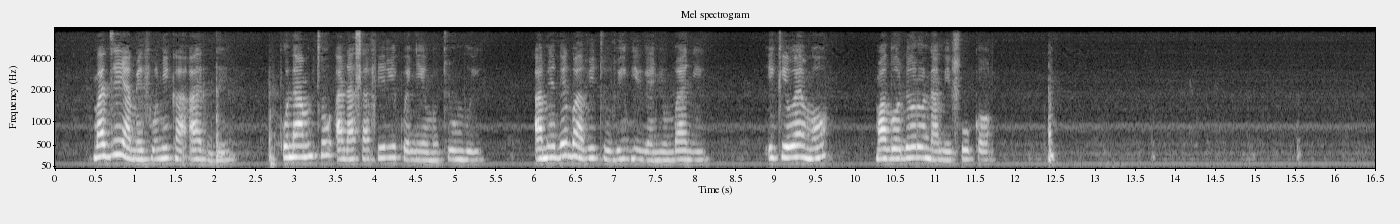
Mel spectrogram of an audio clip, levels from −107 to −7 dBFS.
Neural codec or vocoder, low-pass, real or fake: codec, 16 kHz in and 24 kHz out, 2.2 kbps, FireRedTTS-2 codec; 7.2 kHz; fake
